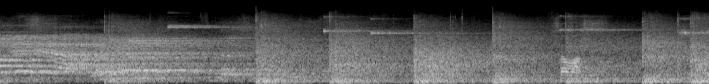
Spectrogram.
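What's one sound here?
A basketball bounces on the court with hollow thuds.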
